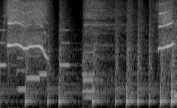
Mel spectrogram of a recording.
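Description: A shrill finger whistle that wavers and then drops away, over background music with a drum beat of about four strokes a second.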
